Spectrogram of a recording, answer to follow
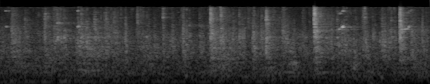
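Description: Quiet street background with a run of small, irregular clicks and ticks.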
